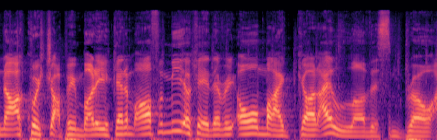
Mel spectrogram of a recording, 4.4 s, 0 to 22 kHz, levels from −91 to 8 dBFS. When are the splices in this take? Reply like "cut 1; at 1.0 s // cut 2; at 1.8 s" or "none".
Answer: cut 1; at 1.1 s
